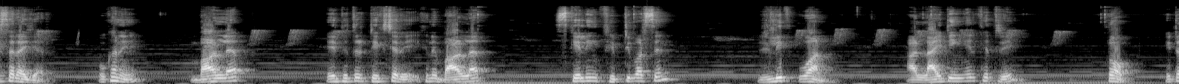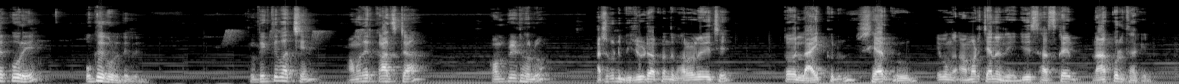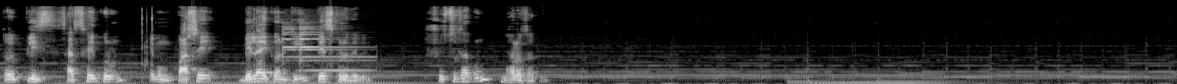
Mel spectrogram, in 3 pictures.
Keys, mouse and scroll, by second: 3.5 click, 3.5 typing, 8.9 typing, 8.9 click.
